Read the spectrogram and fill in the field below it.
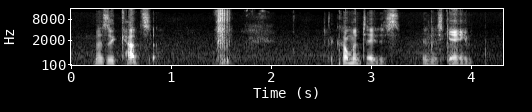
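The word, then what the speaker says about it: Masakadza: Matakanda. That's not how you pronounce it though. It's Matakatsa.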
